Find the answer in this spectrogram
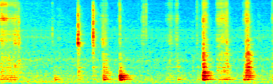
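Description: Thin drill bit in a small hand drill twisted by hand into a guitar fretboard, scraping against the wood in a few short strokes, in two groups about a second apart.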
